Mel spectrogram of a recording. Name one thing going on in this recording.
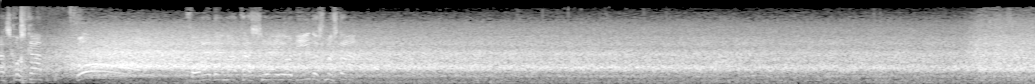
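A large crowd bursts into a loud, sustained roar of cheering.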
